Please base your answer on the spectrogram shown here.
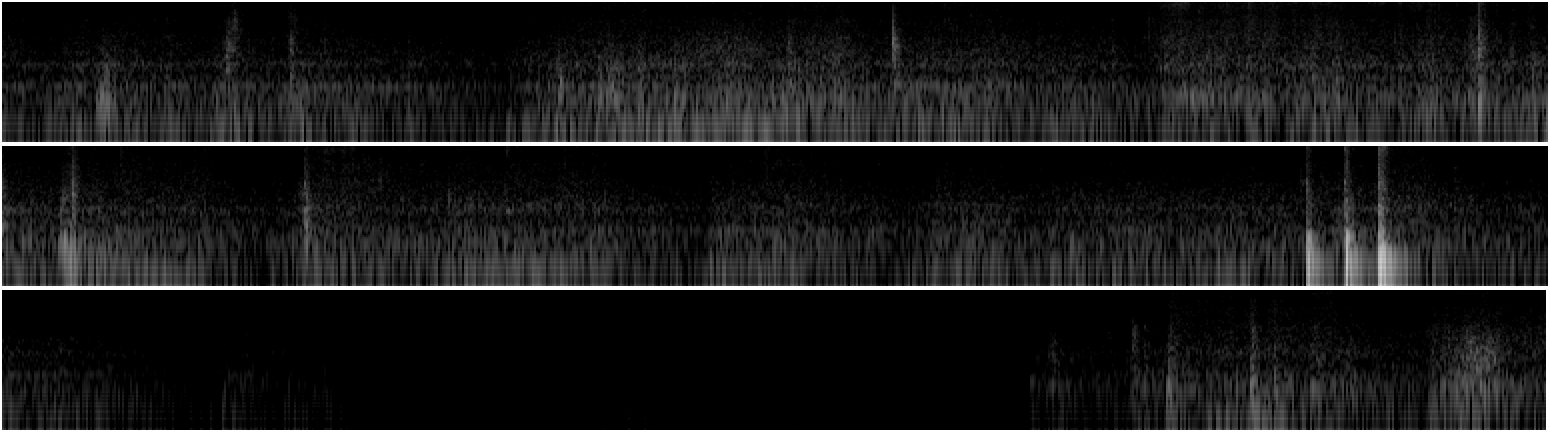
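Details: A honey bee swarm being caught: a dense, low droning hum with faint overtones fills the first quarter-minute. Sharp knocks sound near the middle, then a stretch of near silence before the humming returns.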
